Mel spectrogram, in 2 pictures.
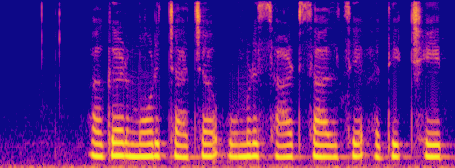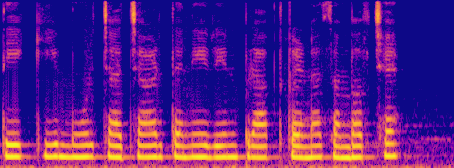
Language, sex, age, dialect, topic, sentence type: Magahi, female, 36-40, Northeastern/Surjapuri, banking, statement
